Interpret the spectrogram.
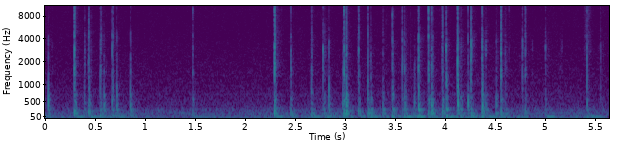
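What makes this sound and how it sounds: Fingertips and nails type on a MacBook Pro keyboard covered with a pink silicone skin. Short, bright clicking taps come in irregular bursts, with a quieter lull in the first couple of seconds before the typing picks up. Each tap dies away almost instantly over a low, steady background rumble.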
